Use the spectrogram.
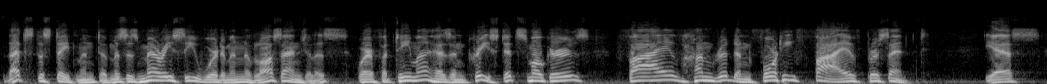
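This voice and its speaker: A man with a husky voice and an American accent, reading a mid-century radio advertisement in an emphatic sales delivery. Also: mid-range voice, poor audio. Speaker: commercial announcer. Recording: vintage radio broadcast.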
